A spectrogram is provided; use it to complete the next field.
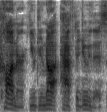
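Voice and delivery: low, mechanical android robot voice. Retelling an android's line from a trailer: robot voice. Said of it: "in his robot voice".

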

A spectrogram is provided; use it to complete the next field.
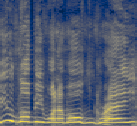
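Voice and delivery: very high put-on woman's voice performed by a man. Retelling a TV bit where a man plays the girlfriend: man imitating a woman's voice. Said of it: "in a voice like that".

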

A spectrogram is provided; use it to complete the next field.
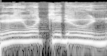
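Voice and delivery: mock screaming. Speaker recalling yelling at random people from a moped: retelling own screaming. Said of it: "I just scream at random people like".

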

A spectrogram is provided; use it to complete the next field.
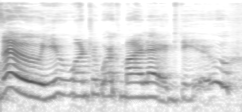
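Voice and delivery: put-on high, very slow rat character voice. Acting out a weightlifting rat character stroking his beard: put-on rat character accent. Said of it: "That's his accent".

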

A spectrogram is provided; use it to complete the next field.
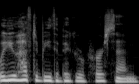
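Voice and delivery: quiet, gentle, soft low-toned murmur. Retelling a father overheard on the phone, in low, soft tones. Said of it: "in these low, soft tones".

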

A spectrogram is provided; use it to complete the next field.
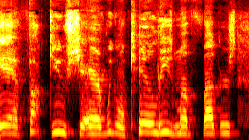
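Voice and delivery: high, rowdy, whooping and hooting mob yell. Retelling a movie's shootout scene, the townspeople shooting guns: imitating hooting and hollering. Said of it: "hooting and hollering like".

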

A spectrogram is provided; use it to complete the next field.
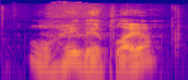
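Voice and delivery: mild, easygoing, gentle delivery. Voicing Sonic the Hedgehog as Steve Harvey: soft-spoken Steve Harvey impression. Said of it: "It's a little soft-spoken for Steve Harvey".

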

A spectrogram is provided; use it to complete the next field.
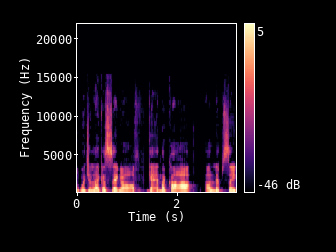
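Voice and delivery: completely different fake British accent, pitched high. Mocking a talk show host's little games, in a put-on British accent. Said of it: "Doing a completely different British accent".

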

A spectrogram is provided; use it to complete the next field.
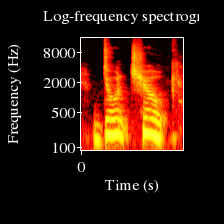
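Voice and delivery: muttered, half under the breath. Retelling what someone said as the speaker was leaving: imitating a muttered jab. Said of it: "not quite so under her breath".

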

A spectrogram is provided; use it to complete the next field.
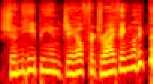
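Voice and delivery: put-on girl's whisper. Retelling what a girl on a bus said to her boyfriend, retelling a whisper. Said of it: "this girl whispers to her boyfriend".

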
